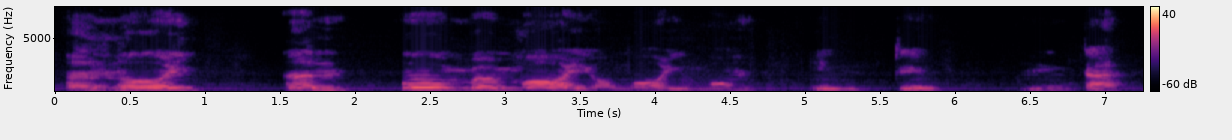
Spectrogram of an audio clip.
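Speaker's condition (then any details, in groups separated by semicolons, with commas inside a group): Cerebral palsy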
